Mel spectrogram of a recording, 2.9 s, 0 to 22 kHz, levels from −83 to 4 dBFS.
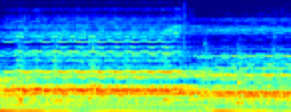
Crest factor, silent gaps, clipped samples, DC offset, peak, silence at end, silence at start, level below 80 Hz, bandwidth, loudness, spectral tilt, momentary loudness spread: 10 dB; none; under 0.1%; under 0.1%; -2 dBFS; 0 s; 0 s; -26 dBFS; 12 kHz; -13 LUFS; -5 dB/octave; 4 LU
